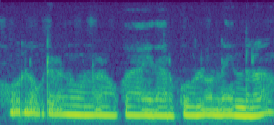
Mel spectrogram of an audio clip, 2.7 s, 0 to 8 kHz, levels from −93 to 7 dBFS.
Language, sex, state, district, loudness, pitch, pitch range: Telugu, male, Andhra Pradesh, Chittoor, -13 LUFS, 165 Hz, 160-185 Hz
